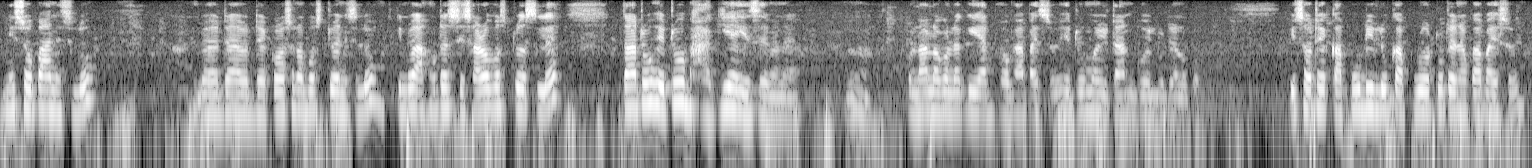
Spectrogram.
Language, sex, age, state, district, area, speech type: Assamese, female, 45-60, Assam, Tinsukia, rural, spontaneous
